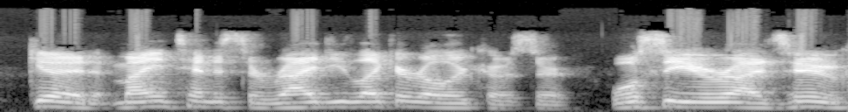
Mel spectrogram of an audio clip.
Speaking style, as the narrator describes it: Crow said

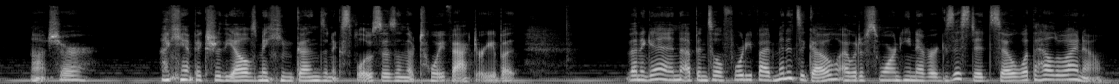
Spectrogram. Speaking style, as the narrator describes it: They both had a nervous chuckle

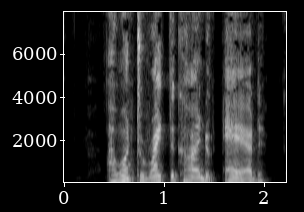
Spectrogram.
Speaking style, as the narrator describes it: Jock was saying excitedly

